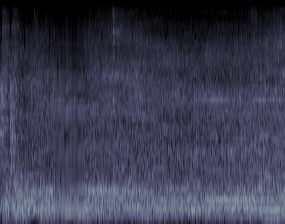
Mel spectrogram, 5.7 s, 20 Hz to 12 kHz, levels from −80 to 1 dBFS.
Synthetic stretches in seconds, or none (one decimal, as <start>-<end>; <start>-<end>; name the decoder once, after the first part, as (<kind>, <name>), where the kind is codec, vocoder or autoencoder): 1.1-1.7 (vocoder, BigVGAN v2)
